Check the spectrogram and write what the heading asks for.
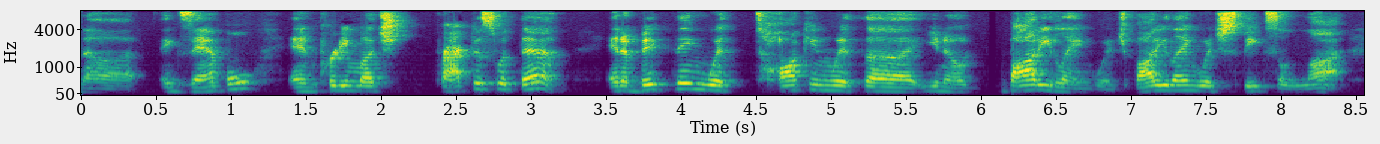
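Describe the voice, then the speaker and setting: A man, a real estate agent, giving sales training on cold calling and acting out call lines as he explains. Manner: acts out call lines with shifting pitch.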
